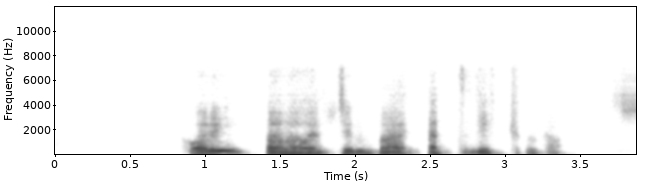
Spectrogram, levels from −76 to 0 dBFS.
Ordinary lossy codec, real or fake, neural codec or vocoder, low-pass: MP3, 64 kbps; fake; codec, 16 kHz, 0.5 kbps, FreqCodec, smaller model; 7.2 kHz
